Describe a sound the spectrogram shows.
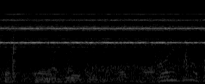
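A baby monkey squeaks softly.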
